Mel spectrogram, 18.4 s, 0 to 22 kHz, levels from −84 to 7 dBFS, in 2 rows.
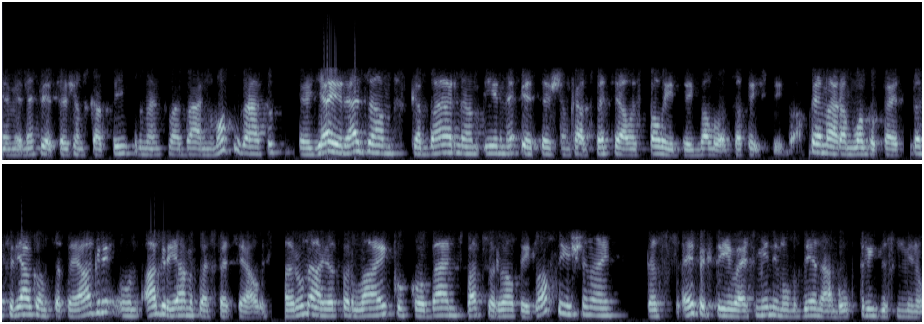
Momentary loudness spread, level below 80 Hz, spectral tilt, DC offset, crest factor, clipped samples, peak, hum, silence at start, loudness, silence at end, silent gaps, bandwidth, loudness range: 8 LU; -72 dBFS; -9 dB/octave; under 0.1%; 16 dB; under 0.1%; -4 dBFS; none; 0 s; -20 LUFS; 0 s; none; 4.1 kHz; 2 LU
